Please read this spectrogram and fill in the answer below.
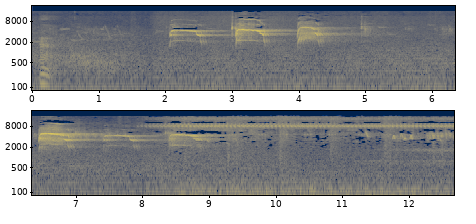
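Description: A bird calling loudly in two series of three short calls, each call sliding down in pitch, spaced about a second apart. From about two-thirds of the way through, insects keep up a steady high-pitched buzz.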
